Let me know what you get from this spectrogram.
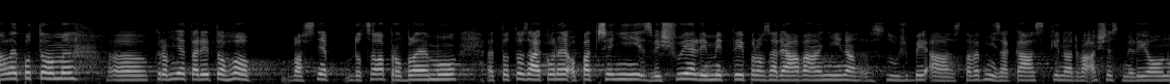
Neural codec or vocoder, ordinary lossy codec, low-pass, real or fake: none; MP3, 48 kbps; 7.2 kHz; real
